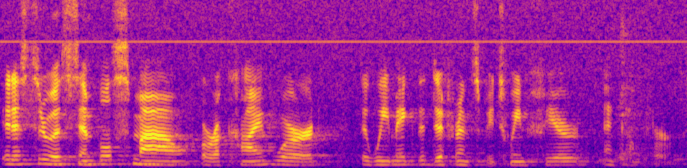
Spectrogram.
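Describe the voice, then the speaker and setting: A woman with a medium-pitched voice and fairly even intonation talks amid audible room echo. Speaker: nursing graduate, class speaker. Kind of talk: graduation speech. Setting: stage with audience. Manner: tends to speak fast.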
